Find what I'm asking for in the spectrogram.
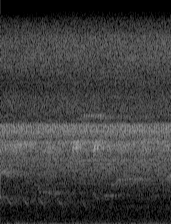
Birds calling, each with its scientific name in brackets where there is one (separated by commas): Piratic Flycatcher (Legatus leucophaius), Hauxwell's Thrush (Turdus hauxwelli), Buff-throated Woodcreeper (Xiphorhynchus guttatus)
